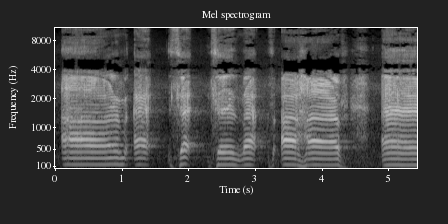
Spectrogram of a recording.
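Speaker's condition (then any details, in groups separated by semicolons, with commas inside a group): Dystonia; neurological movement disorder, muscle contractions and spasms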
